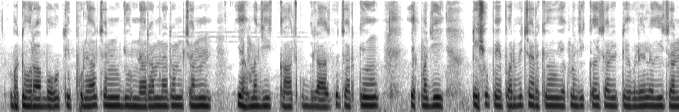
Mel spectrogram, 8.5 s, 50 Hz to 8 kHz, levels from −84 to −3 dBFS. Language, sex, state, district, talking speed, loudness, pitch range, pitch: Hindi, male, Uttarakhand, Tehri Garhwal, 220 wpm, -16 LUFS, 160-175 Hz, 165 Hz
